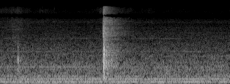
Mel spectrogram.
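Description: Steady low mechanical hum of the room, with a single sharp click about a second in.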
